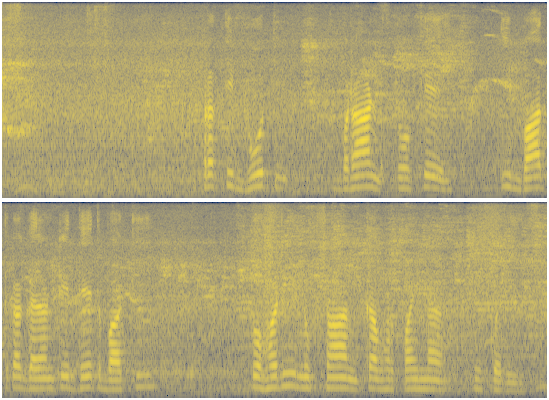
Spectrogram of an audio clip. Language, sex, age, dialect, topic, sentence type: Bhojpuri, male, 25-30, Northern, banking, statement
